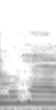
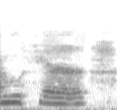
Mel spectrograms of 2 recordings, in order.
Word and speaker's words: mujer: pronouncing things correctly because you have got to roll your r's when you're speaking espanol okay don't be la mo hair okay okay so um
